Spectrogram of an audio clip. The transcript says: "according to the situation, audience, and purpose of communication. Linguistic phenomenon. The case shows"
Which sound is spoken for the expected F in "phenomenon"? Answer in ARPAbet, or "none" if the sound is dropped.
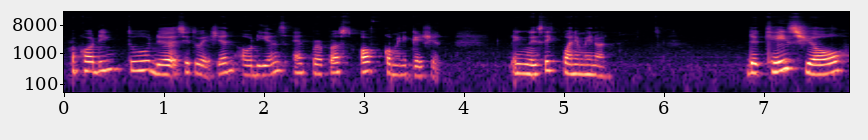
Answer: P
